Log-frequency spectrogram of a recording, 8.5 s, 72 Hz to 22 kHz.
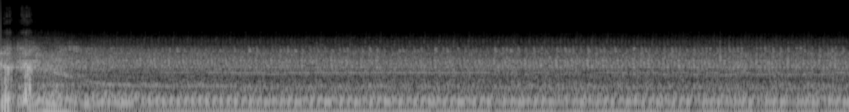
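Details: Mercedes 190SL with freshly rebuilt twin Solex carburetors, linkage adjusted, engine cold: steady, even idle recovering to about 600 rpm with good response, no misses or hunting; normal idle.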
